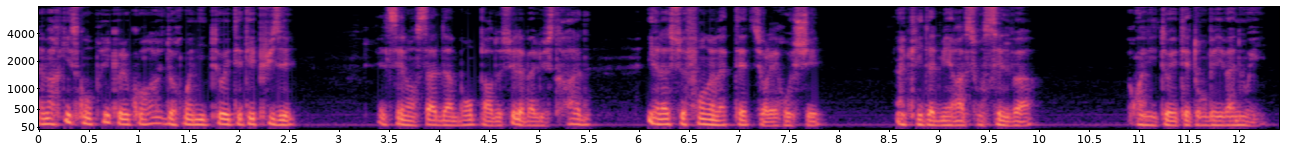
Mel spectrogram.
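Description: Dark, husky male audiobook narrator. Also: medium pitch, fairly even intonation, normal speed. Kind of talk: classic literature audiobook narration.

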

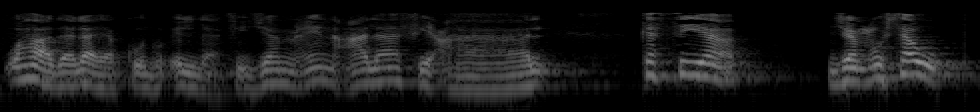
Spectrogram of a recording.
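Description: A man's voice: mid-range voice, very animated, moderate pace, husky, muffled recording. A man teaching an Arabic grammar lesson, explaining step by step, repeating words and checking with his students.

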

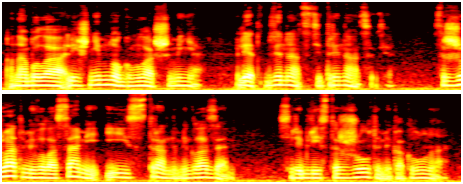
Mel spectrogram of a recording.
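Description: A male audiobook narrator tells the story in a steady first-person voice. His gravelly, creaky tone sits in the middle of the male range, and he reads fairly quickly.

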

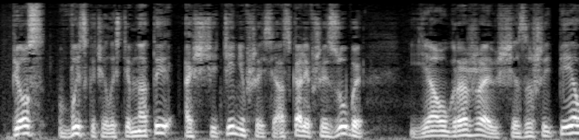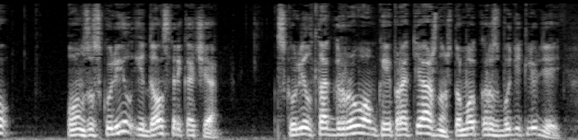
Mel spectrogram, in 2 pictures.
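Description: A man narrating an audiobook in the first person, with a dramatic, expressive reading. His voice sits at an ordinary middle pitch and is recorded close and dry, with no room sound. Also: breathy edge, no echo.

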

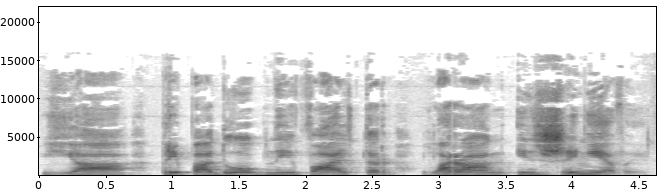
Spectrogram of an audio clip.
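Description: A woman's voice: on the low side, slow, mellow. A woman voicing a timid, half-starved pastor. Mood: timid, anxious. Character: frightened, starving male Protestant pastor, timid and earnest. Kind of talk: audiobook character voice.

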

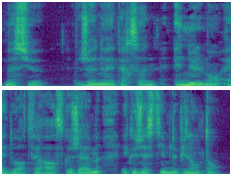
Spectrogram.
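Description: A man's voice: medium pitch, moderate pace, mellow, husky, lightly acted. A man voicing a dignified young woman who speaks in a firm, restrained manner.

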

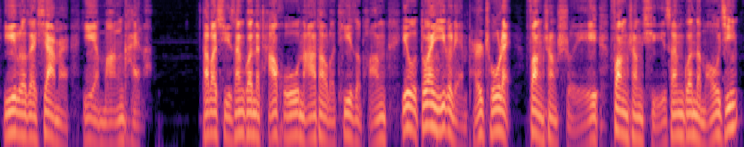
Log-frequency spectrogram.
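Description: A man narrating a novel aloud in an animated storytelling manner. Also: sits low, moderate pace, breathy edge. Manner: animated storytelling, many voices. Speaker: audiobook narrator. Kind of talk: expressive literary narration.

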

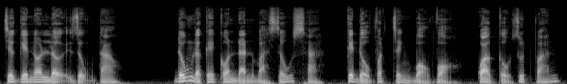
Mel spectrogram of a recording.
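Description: A man's voice: low-pitched, big pitch swings, brisk, darkish tone, no echo, clean studio sound. A man voicing a bitter, vengeful old village man who grumbles.

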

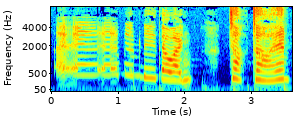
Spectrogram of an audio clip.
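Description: A man voicing a possessed young woman in labor who cries out in shrill, stuttering wails in a ghost story. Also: animated, extremely slow, vocal fry, fairly bright tone, dry recording, studio quality, full character voice. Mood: crazed.

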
